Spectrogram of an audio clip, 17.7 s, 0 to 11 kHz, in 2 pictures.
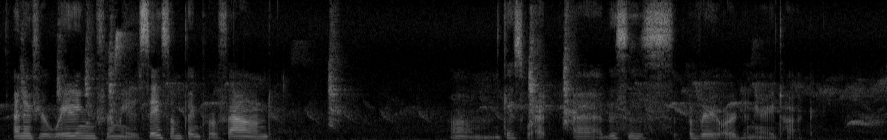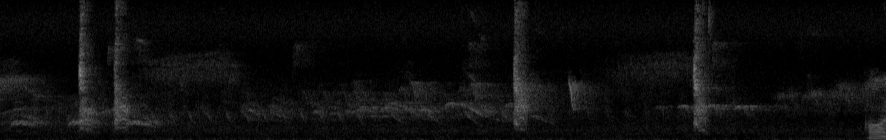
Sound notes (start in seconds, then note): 11.5 one loud bird chirping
